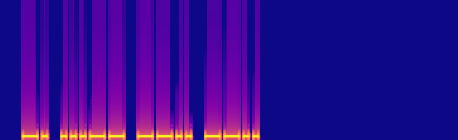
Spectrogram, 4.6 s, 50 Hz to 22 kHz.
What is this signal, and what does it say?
Morse code, heard as a keyed tone, about 25 wpm, 700 Hz. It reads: N3ZZ
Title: Easy Call Signs Repeated 2x - 25wpm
